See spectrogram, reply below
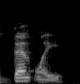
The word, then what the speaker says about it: Bentley: But there's nothing more irritating than, like, my last name is Bentley, and the clearly obvious looking way to spell it is Bentley, like the fancy car. – Right. – And I don't know how many times in the last 39 years someone has spelled it without the E at the end.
